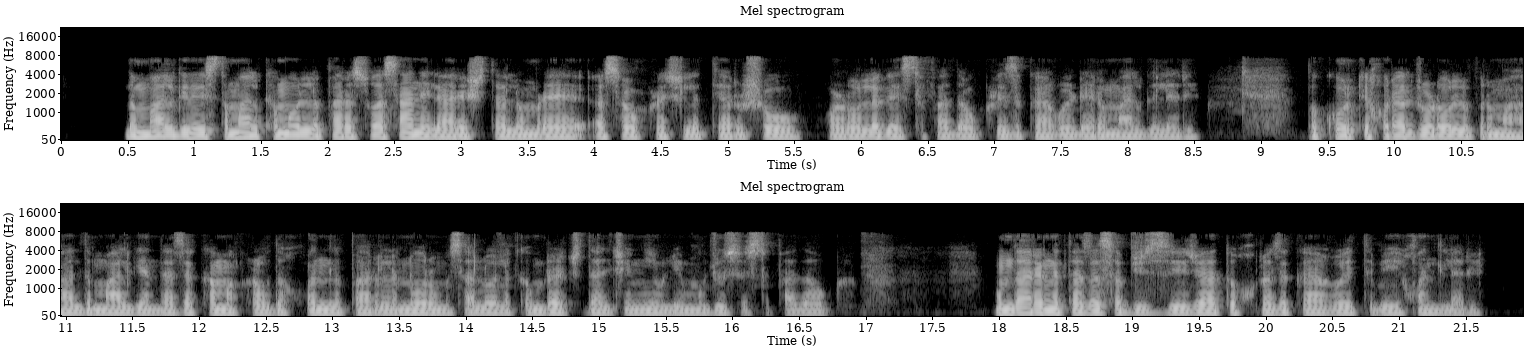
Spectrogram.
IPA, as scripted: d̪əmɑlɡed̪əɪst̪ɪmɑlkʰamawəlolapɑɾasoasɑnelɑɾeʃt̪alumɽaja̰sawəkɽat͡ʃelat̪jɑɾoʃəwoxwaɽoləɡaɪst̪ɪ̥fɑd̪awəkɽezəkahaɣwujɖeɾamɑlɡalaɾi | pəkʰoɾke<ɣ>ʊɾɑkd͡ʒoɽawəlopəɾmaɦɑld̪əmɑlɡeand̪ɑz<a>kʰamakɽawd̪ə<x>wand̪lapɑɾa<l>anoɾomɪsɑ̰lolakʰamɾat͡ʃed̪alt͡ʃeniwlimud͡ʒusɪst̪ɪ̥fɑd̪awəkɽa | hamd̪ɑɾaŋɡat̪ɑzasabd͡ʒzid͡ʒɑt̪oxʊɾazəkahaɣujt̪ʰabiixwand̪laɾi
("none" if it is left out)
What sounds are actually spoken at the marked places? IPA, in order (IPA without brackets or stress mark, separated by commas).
x, a, x, l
